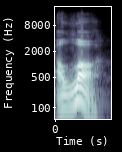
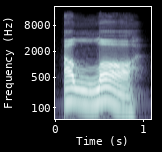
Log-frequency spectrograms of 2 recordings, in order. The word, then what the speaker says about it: الله: Well, the word Allah does have a dagger alif, simply because we pronounce it. We say Allah. We don't say Allah.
